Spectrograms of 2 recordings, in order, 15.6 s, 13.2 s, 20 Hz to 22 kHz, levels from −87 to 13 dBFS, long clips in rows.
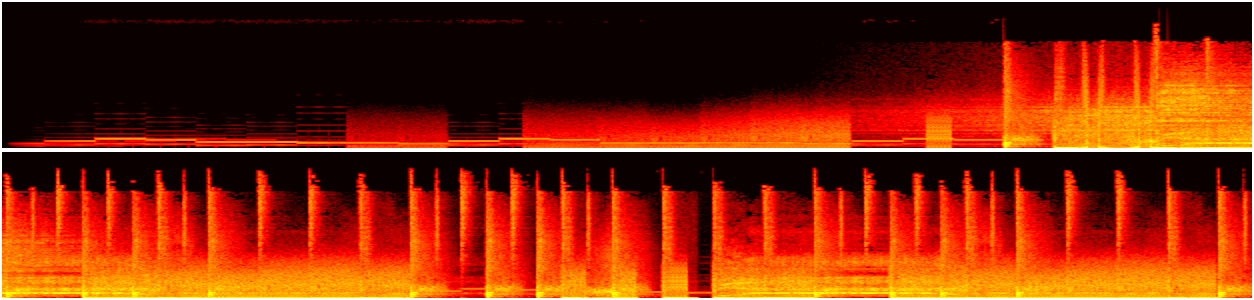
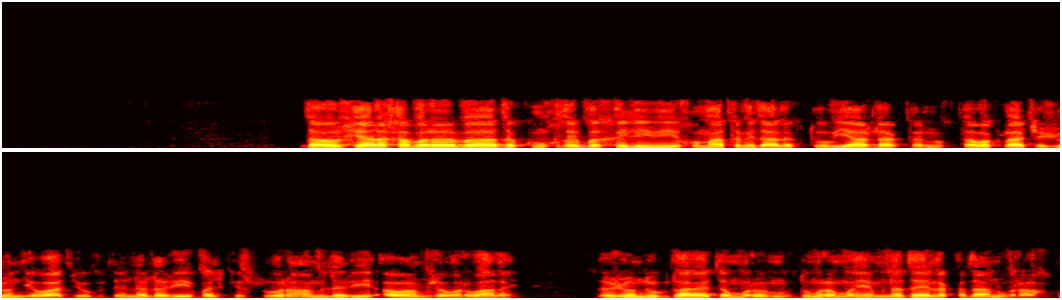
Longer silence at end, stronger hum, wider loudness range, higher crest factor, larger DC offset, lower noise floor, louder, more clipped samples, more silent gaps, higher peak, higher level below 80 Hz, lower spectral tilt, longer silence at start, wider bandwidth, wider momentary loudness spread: second, 0 s vs 0.15 s; neither; first, 20 LU vs 7 LU; about the same, 14 dB vs 18 dB; neither; second, -40 dBFS vs -85 dBFS; first, -13 LUFS vs -18 LUFS; neither; neither; about the same, 0 dBFS vs 0 dBFS; first, -18 dBFS vs -66 dBFS; second, -3.5 dB/octave vs -5 dB/octave; second, 0.45 s vs 1.9 s; first, 20 kHz vs 7.6 kHz; first, 22 LU vs 13 LU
